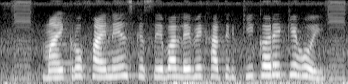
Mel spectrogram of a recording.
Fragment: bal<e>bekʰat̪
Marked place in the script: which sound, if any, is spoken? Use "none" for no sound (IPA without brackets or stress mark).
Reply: e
